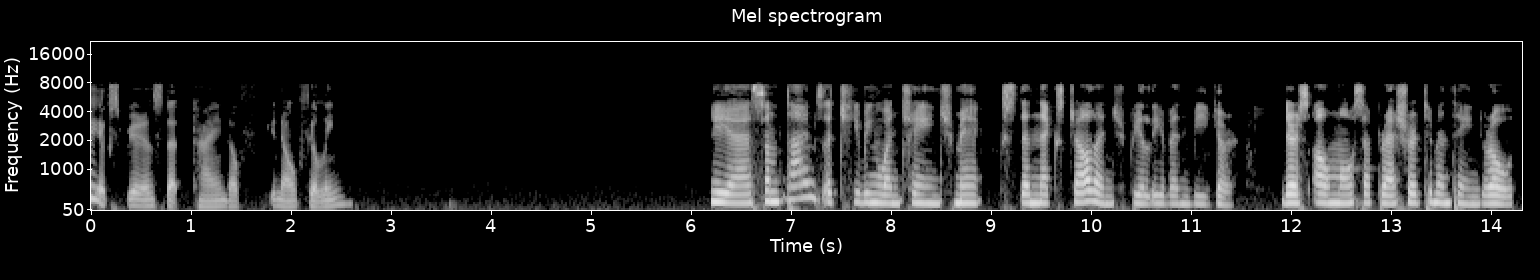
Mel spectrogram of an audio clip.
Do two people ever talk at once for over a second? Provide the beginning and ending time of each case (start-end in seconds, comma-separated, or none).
none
